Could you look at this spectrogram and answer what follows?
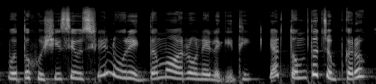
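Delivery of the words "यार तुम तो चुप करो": a sharp, louder rebuke; scolding. Acted. Young woman brushing off a crying little girl, scolding. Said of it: "उसे झिड़क दिया".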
